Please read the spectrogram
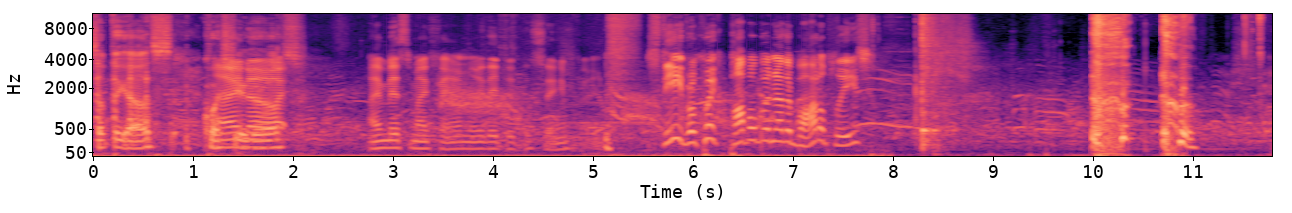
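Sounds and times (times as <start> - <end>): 
speech: 0.0 - 2.1, 2.8 - 8.5, 10.8 - 11.1
laughter: 0.0 - 11.7
person coughing during a casual conversation over drinks: 10.0 - 11.1.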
